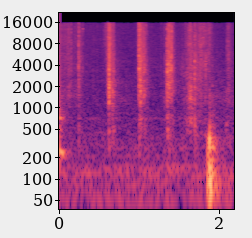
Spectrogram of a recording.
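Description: Rider-Waite tarot cards being handled and dealt from the deck: a few light card clicks and flicks, then a soft low thump near the end as a card or the deck meets the padded mat.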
